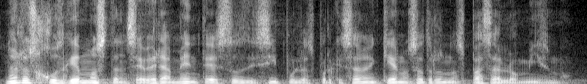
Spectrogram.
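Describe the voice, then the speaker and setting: A man's voice: on the low side, fast talker, darkish tone. A male pastor preaching a dramatic sermon in a church, acting out scenes and asking the audience questions. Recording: echoey church hall.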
